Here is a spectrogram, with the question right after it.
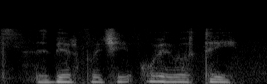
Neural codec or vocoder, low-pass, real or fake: codec, 16 kHz in and 24 kHz out, 0.8 kbps, FocalCodec, streaming, 65536 codes; 5.4 kHz; fake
